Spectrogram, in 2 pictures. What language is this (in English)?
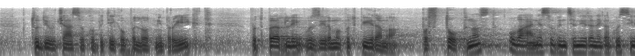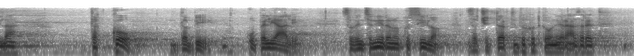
Slovenian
